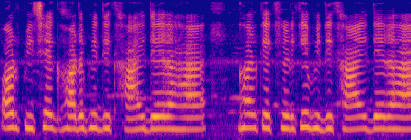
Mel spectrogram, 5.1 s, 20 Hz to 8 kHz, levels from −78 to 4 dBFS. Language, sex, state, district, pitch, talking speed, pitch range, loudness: Hindi, female, Jharkhand, Palamu, 265 Hz, 165 wpm, 255-280 Hz, -16 LUFS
